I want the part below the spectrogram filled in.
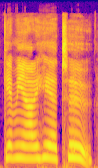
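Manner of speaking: ordinary delivery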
